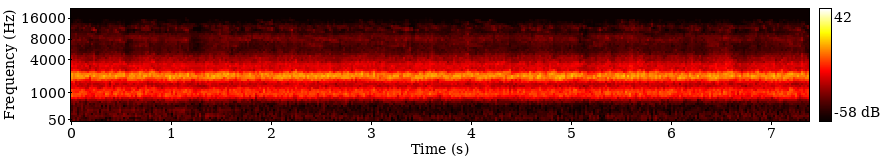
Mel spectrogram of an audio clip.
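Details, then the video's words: Nonstop frog chorus: overlapping rapid trills merge into a bright, even hum with a higher and a lower strand, unchanging in loudness across the stretch. "One hour of singing frogs."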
